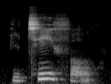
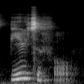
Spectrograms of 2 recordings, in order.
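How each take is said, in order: First: The stress is on the second syllable. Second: The stress is on the first syllable. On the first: The speaker calls it wrong. "If I stressed the second syllable in this word" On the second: The speaker calls it right. "It's beautiful"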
